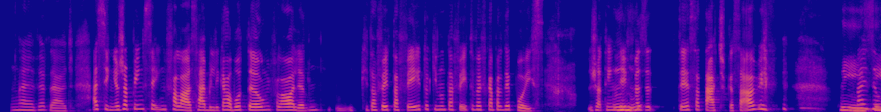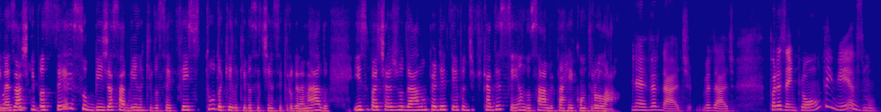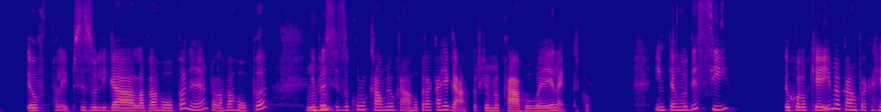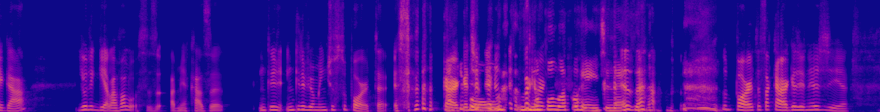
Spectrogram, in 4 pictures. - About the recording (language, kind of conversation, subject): Portuguese, advice, Como posso desacelerar de forma simples antes de dormir?
- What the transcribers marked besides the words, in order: giggle; laughing while speaking: "essa carga de energi essa carga, exato"; laugh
